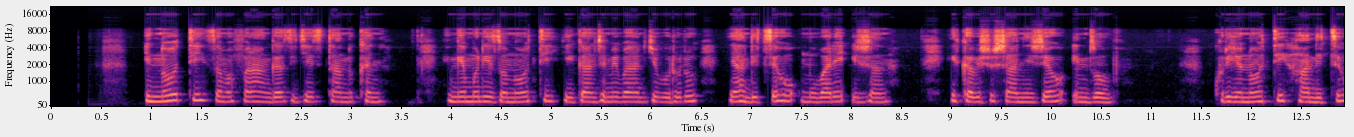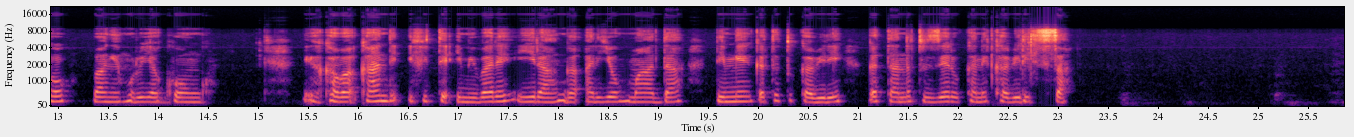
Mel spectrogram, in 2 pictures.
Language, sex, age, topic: Kinyarwanda, female, 18-24, finance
